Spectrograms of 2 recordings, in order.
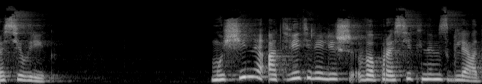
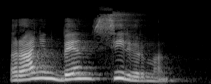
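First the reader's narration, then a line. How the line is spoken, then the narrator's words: Plain. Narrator (Russian): ответил тот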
